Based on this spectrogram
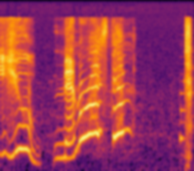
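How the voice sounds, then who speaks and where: This is a squeaky, put-on character voice. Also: woman, extremely high pitch for a woman. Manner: surprised, incredulous.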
